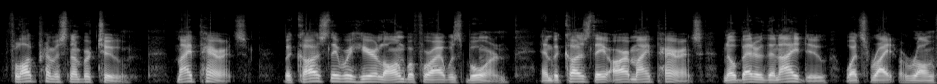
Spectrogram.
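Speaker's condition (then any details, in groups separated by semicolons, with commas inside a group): No condition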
